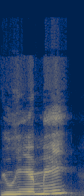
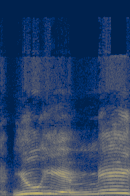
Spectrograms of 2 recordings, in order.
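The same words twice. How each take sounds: First: Said in the usual way. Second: "You hear me?" slow, higher, hitting "you" hard; slow, pointed stress. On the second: Shown as a demonstration. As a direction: press the viewer with "you".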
